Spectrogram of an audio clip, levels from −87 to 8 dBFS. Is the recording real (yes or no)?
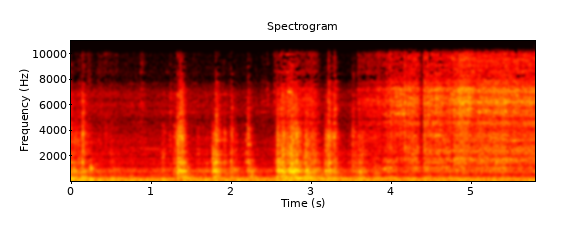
yes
